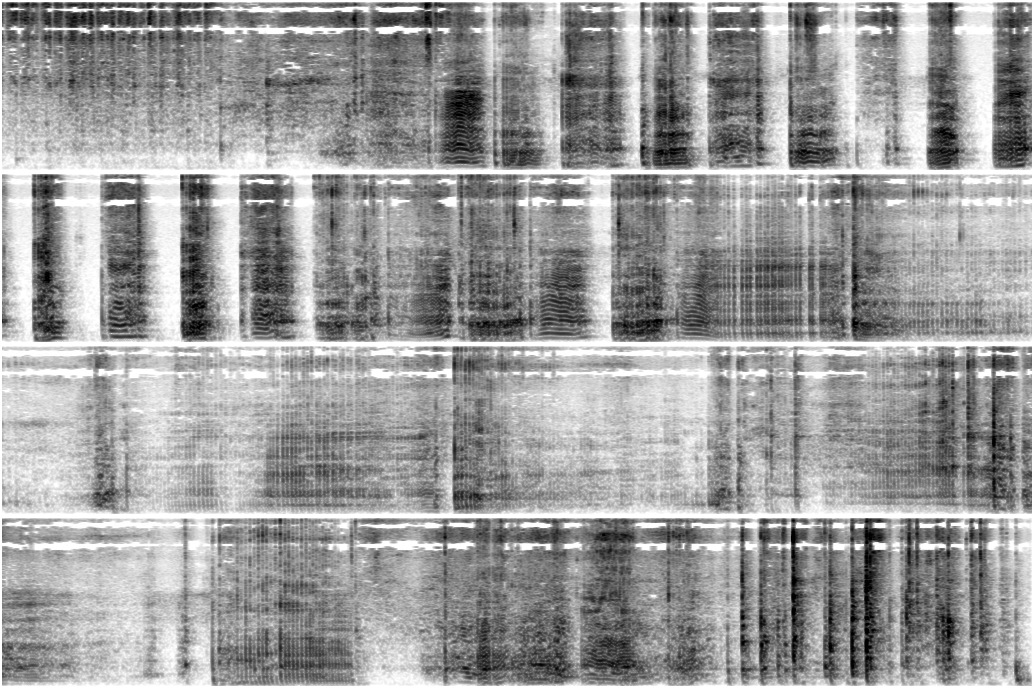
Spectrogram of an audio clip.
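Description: Fingers scratching and tapping on the plastic casing of a tower fan close to the microphone. The first ten seconds or so are rapid short strokes, followed by longer, steadier rubbing passes.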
